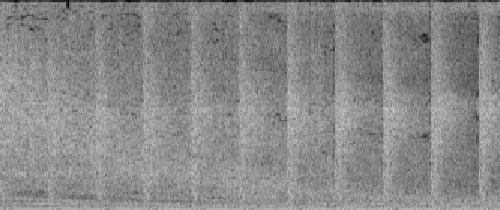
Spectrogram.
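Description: Hard dance music in the tekstyle style: a kick drum at about two and a half beats a second over a steady bass note, with rising pitch sweeps in the second half.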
